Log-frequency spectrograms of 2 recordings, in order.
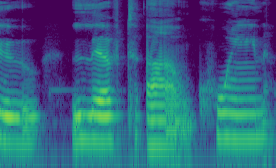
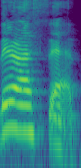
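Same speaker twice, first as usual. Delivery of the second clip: pushing the words out through rising emotion; getting emotional; 6 semitones higher, 7 dB louder than usual. Real, not acted. Mother recalling her sons at Costco, fighting back tears. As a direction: voice lifting and straining as tears come. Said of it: "I'm probably getting emotional right now".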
